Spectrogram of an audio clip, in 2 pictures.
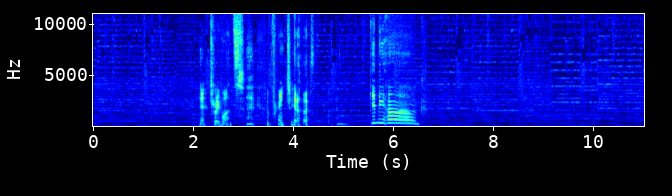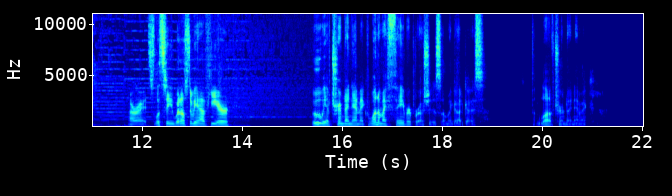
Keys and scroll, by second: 11.8 b, 17.5 s.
